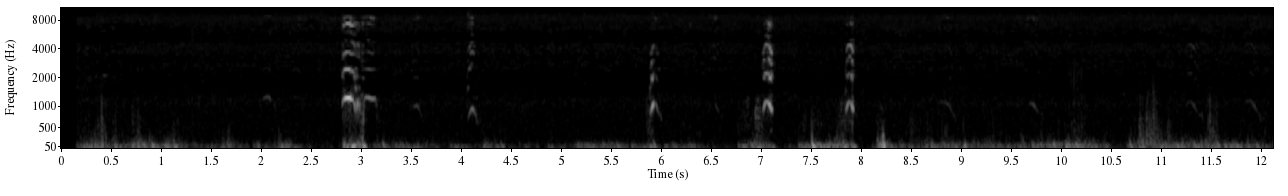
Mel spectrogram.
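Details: Female cheetah in the Serengeti, Tanzania, complaining as three males approach to steal her prey; short high chirps with bright harmonics, some bending downward, come at irregular intervals over a low rumbling wind-like background.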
